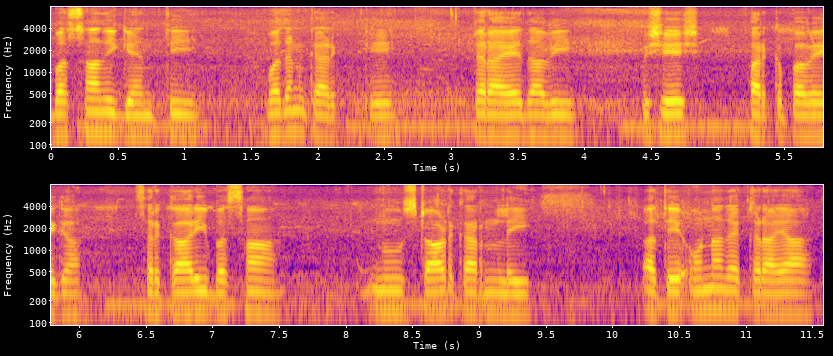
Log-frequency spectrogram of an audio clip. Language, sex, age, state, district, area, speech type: Punjabi, male, 18-30, Punjab, Bathinda, rural, spontaneous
